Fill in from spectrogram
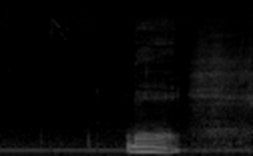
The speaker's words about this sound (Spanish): Ese, este estornudo me, me noqueó, güey. Ah, me reinició, sí.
